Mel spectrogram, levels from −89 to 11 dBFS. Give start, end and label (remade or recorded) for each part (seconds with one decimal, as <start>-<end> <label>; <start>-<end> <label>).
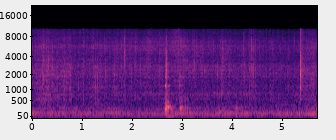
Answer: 0.0-2.6 recorded; 2.6-4.3 remade; 4.3-5.7 recorded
